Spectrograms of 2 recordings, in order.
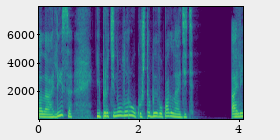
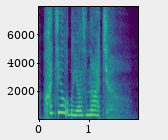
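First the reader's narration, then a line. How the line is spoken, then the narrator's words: Spoken aloud. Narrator (Russian): вслух ответила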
